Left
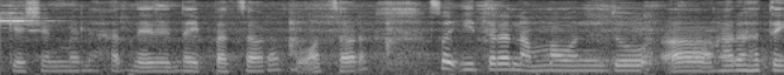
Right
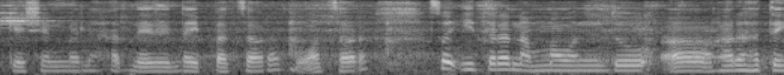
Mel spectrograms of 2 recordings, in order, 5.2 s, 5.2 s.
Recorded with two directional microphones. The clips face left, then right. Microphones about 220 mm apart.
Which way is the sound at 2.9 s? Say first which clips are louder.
Right 4 dB; 30° right (ahead or behind).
